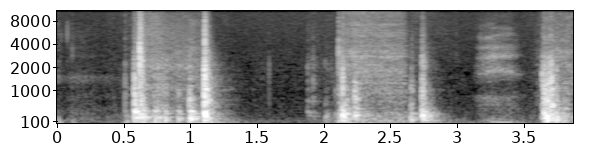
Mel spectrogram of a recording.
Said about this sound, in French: Il ouvre un tiroir.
